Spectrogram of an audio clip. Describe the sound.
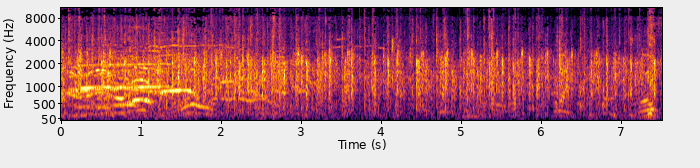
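Sustained applause from a large audience welcoming a speaker introduced to talk about follow-up, dense and steady clapping at high volume, with faint voices and a few cheers mixed in near the start.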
